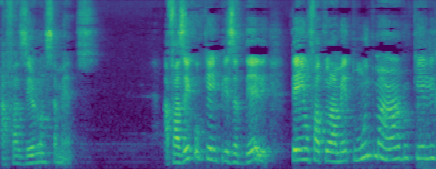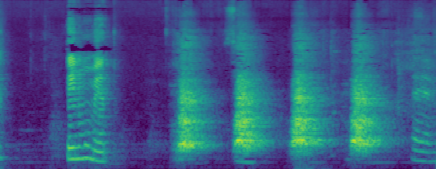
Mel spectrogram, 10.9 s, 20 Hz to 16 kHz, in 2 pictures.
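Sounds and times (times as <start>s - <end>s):
speech: 0.1s - 1.2s, 2.0s - 5.6s, 6.3s - 6.9s
small dog barking: 7.6s - 10.3s.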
